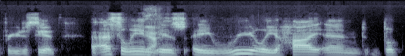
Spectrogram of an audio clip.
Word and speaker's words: Assouline: Asoline is a really high-end book publisher for coffee table books. It's spelled Assouline. And so Asoline.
